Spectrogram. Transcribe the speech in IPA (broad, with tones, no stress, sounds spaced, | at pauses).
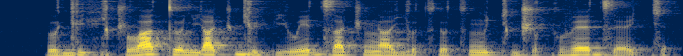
ʊ˩ ɡʲ ʊ˧˥ fʲ ʉ˩ t͡ʃ lˠ a˥ t ʊ˧ l j a˥ t͡ʃ ɟ ʉ˩ pʲ ʊ˩ w e˥ d͡z a˧ t͡ʃ ŋ a˩ j ʊ˩ t͡s ɾ ʊ˩ t͡s ŋ ʊ˧˥ c d͡ʒ ɔ˩˧ k v ɛ˥ d͡z ɛ˩ c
